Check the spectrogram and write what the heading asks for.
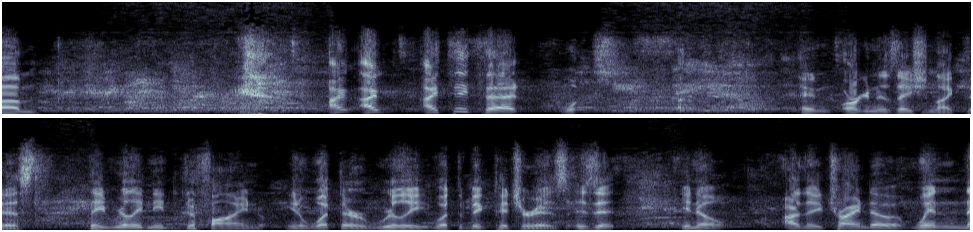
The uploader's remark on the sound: Live from the Suoer Book at Westgate Las Vegas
